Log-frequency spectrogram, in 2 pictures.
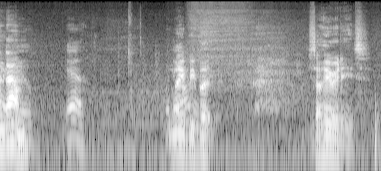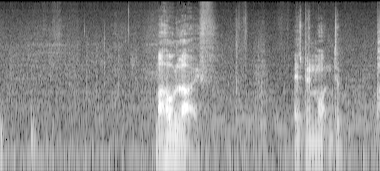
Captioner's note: sighs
